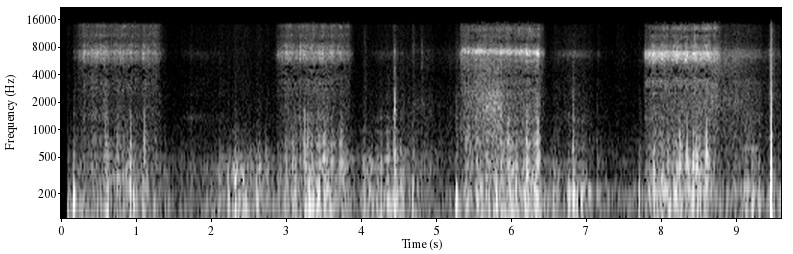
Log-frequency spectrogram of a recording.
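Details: Baby sleeping in a car: regular noisy breaths with a hissing, whistly rasp on each cycle, about one breath every 2.5 seconds, over faint car noise; snoring.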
